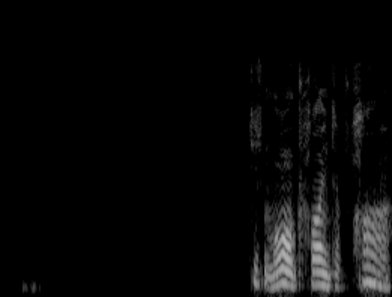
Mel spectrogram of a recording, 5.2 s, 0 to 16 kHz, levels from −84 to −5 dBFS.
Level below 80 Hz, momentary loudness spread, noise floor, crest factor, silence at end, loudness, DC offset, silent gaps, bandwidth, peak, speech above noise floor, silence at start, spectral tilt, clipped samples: -82 dBFS; 17 LU; under -90 dBFS; 22 dB; 0.05 s; -36 LUFS; under 0.1%; none; 7.6 kHz; -20 dBFS; over 54 dB; 3.3 s; -7 dB/octave; under 0.1%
